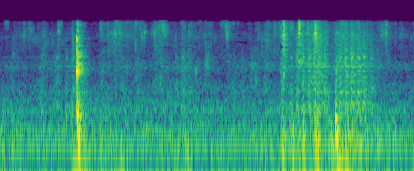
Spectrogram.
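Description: Kitchen knife cutting up a raw whole chicken on a plastic cutting board. There is a single sharp click a little under a second in, then a short run of knocks and scrapes around three seconds as the blade works through the bird.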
